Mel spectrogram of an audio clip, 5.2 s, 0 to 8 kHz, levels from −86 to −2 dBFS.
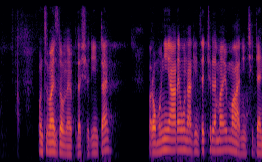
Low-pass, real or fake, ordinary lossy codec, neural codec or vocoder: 7.2 kHz; fake; MP3, 64 kbps; codec, 16 kHz, 0.8 kbps, ZipCodec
